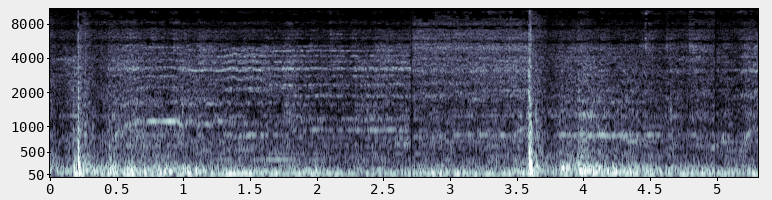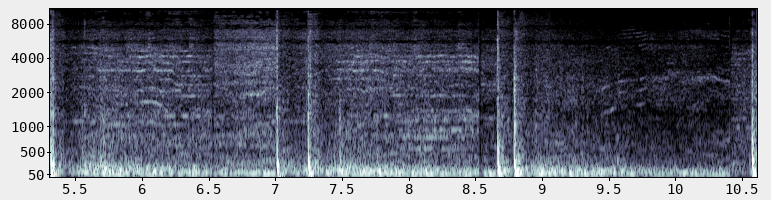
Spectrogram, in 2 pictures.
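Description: Fireworks show: aerial shells bursting in several sharp bangs, spaced a second or two apart, over a dense low rumble and the show's music.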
